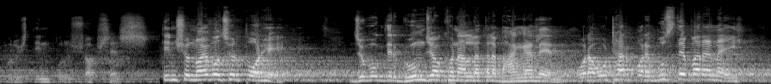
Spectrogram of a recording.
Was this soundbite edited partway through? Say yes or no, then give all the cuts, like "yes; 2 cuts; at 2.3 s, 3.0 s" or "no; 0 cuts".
yes; 1 cut; at 1.6 s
